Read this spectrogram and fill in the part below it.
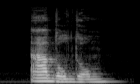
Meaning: nobility
- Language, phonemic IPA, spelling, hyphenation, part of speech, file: Dutch, /ˈaː.dəlˌdɔm/, adeldom, adel‧dom, noun, Nl-adeldom.ogg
